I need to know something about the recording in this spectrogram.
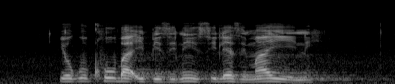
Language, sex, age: Zulu, male, 25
